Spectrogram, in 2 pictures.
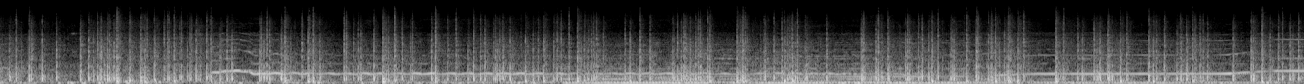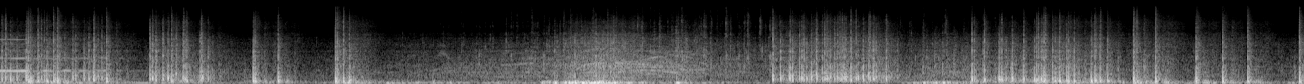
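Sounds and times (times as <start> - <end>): fireworks bangs and crackle: 0.0 - 26.0
music with long wavering note: 2.0 - 14.9.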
